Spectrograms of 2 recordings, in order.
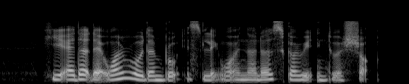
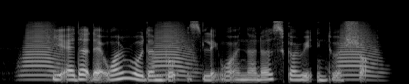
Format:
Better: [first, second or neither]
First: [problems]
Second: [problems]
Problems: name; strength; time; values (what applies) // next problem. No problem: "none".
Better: first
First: none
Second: background sound (Brass instrument); 7 dB below the speech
